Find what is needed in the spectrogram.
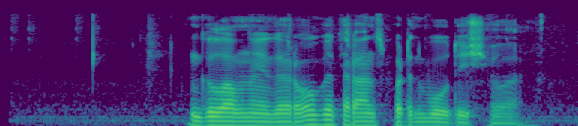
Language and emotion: Russian, neutral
